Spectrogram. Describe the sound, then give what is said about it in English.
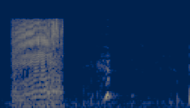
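A loud, buzzy fart sound effect blasts for under a second with a wobbling, rippling tone, then a couple of faint short noises follow in near quiet. “I'm out of fart sound effects.”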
